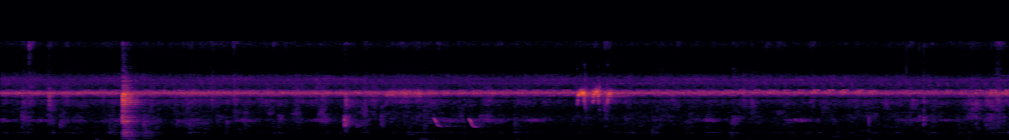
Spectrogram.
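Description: Steady high-pitched insect drone, with a sharp click just after a second in and a few short bird chirps around four and six seconds in.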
